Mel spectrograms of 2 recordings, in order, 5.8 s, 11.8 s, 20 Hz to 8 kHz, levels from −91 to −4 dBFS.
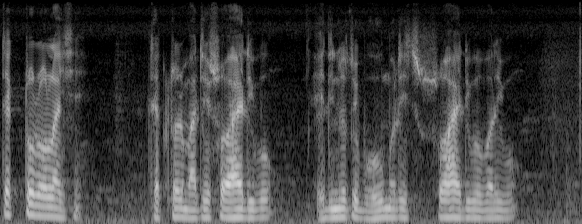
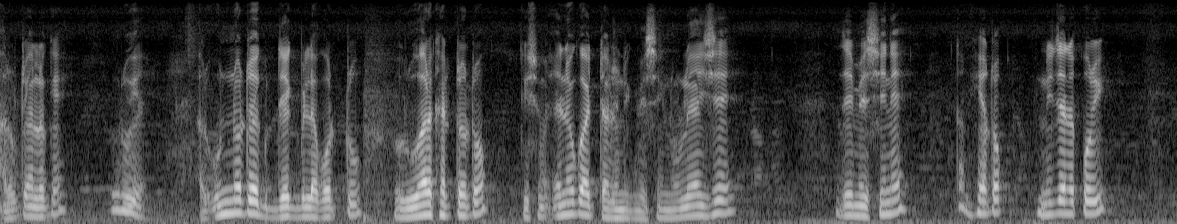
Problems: low volume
